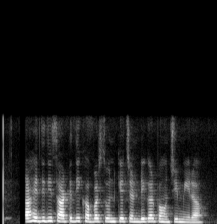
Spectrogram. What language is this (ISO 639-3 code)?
pan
